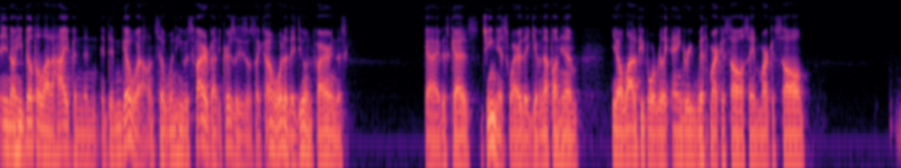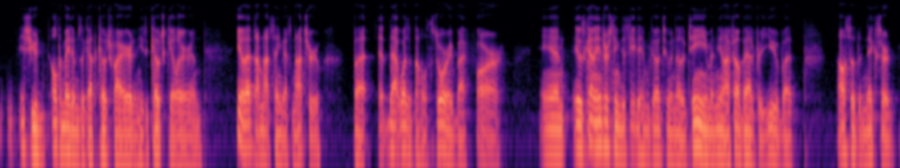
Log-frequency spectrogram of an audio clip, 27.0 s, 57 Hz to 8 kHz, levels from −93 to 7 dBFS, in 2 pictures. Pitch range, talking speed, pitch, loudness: 80-100 Hz, 255 wpm, 85 Hz, -23 LUFS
